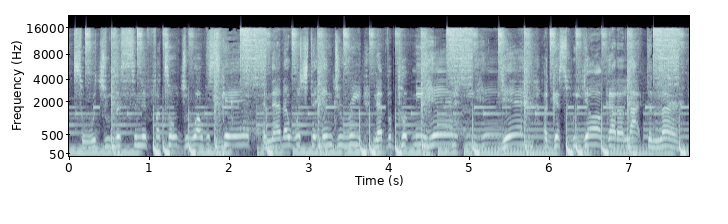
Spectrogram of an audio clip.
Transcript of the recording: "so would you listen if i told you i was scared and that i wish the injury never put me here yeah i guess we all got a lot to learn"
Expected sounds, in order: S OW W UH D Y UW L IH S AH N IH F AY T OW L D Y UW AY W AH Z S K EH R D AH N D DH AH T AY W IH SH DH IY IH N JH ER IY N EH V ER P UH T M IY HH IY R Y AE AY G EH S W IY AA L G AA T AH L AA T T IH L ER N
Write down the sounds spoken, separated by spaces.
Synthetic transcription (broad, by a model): S OW W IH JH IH L IH S AH N IH F AY T OW L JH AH AY W AH Z S K EH R D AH N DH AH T AY W IH SH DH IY IH N JH ER IY N EH V ER P UH T M IY HH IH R Y AE AY G EH S W IY AA L G AA T AH L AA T T IH L ER N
